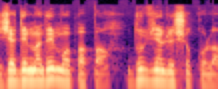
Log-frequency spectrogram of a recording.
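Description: Talking at a moderate pace with fairly even intonation, a man at a medium pitch is heard on a very clean recording with a silent background and a dry, close sound with no echo. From Ivory Coast. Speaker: radio workshop participant. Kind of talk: fictional storytelling.

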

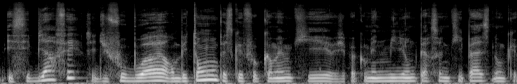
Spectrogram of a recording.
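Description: Through noticeable background noise comes a woman's voice at a fairly low pitch. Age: 40s. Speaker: parent recounting a Disneyland visit. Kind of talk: personal testimony.

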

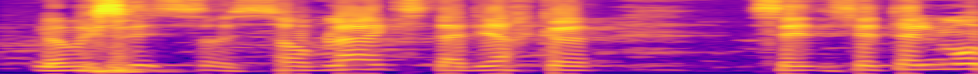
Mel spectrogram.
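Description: Fairly high male voice amid noticeable background noise. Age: 70s. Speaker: novelist and journalist. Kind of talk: public literary talk. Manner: halting, repeating words.

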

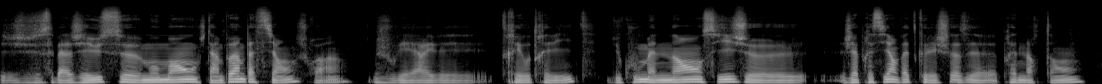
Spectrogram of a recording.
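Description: Fairly low in pitch, a man speaks at a fairly slow pace with fairly even intonation. The recording is very clean, with a silent background. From France, Lot (southwest). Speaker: fashion stylist. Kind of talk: interview. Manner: halting, many hesitations.

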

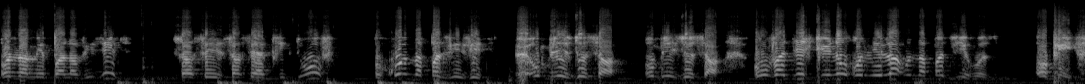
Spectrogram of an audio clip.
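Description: A man talks fairly slowly, with long pauses that come frequently. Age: 50s. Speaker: detainee. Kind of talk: testimony. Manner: agitated; halting.

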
